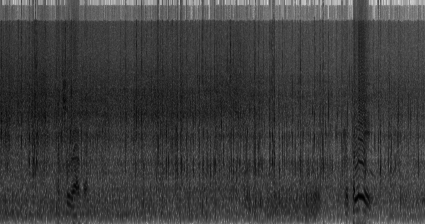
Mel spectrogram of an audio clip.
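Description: Steady rain falls in Chandigarh, a continuous dense patter of drops on surfaces that runs the whole time, with a person talking over it.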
